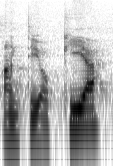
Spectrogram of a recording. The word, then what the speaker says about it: Antioquia: Uh I think it's pronounced Antiochia. Uh tropical chiroso.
